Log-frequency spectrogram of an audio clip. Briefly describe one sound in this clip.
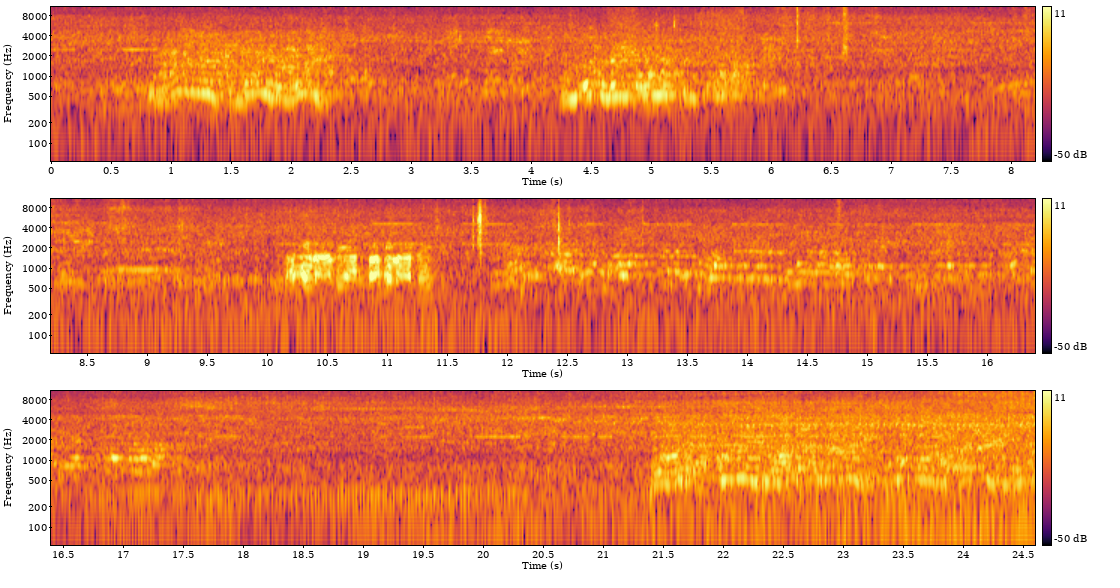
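Motorbike and car engines hum steadily as traffic passes outdoors.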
